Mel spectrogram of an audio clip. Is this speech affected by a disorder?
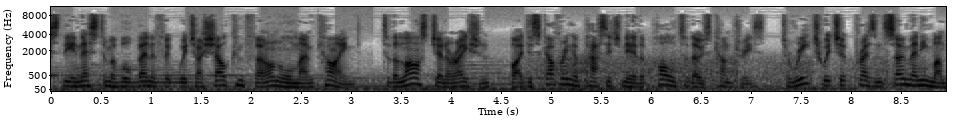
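No.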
